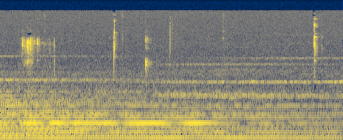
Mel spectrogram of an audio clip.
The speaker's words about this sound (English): There. Trying to get less of these clicking and clattering as you guys are playing with pieces.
